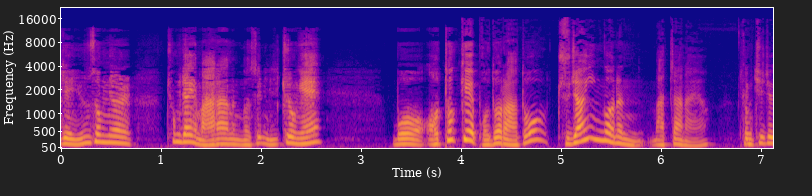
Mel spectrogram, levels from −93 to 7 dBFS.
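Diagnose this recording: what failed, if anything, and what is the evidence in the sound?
Network and playback stage: an adaptive stream starting at a low bitrate. From 0.0 to 4.0 s the treble is synthetic, with nothing above 12.3 kHz and stronger codec artefacts, fitting HE-AAC near 16 kbit/s. At 4.0 s the spectrogram fills in abruptly, without a waveform gap, as the player steps up to something like AAC-LC at 96 kbit/s.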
